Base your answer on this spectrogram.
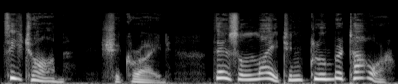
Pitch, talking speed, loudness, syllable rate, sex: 190 Hz, 165 wpm, -17 LUFS, 4.5 syllables/s, male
